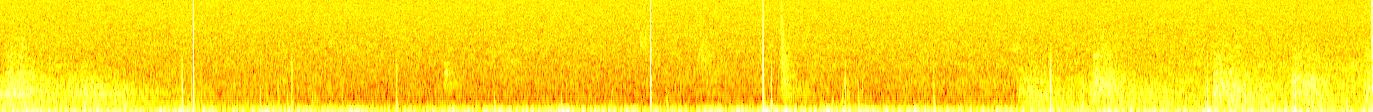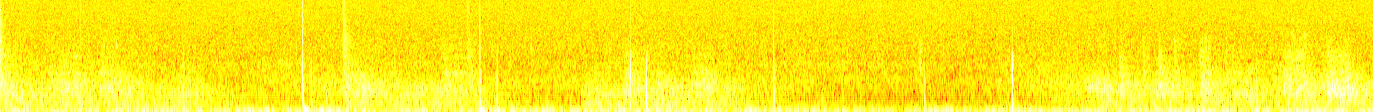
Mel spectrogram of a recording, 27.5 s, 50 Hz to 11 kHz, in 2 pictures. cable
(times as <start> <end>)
10.1 27.4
